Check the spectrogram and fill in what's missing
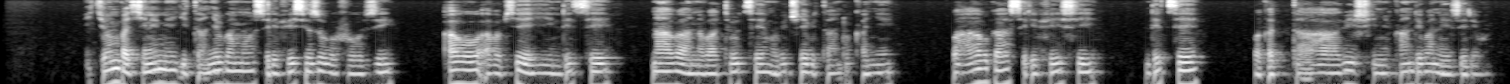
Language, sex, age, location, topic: Kinyarwanda, male, 25-35, Huye, health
